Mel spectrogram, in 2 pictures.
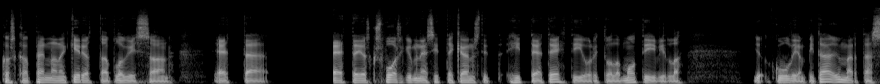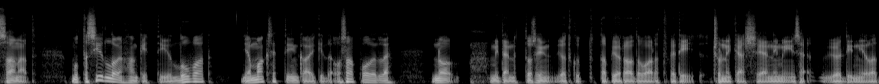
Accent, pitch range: native, 80-100 Hz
